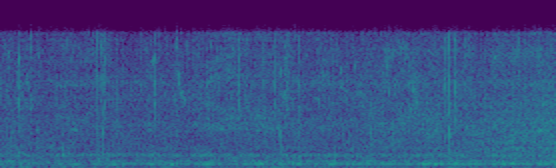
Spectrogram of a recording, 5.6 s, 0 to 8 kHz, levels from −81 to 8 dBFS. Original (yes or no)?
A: no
